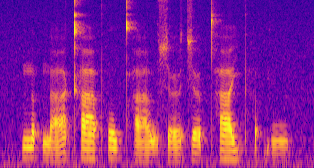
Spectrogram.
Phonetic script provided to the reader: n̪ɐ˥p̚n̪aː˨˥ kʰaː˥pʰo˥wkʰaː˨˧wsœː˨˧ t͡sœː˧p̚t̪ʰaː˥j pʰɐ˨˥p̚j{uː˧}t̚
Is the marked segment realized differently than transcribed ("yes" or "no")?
no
